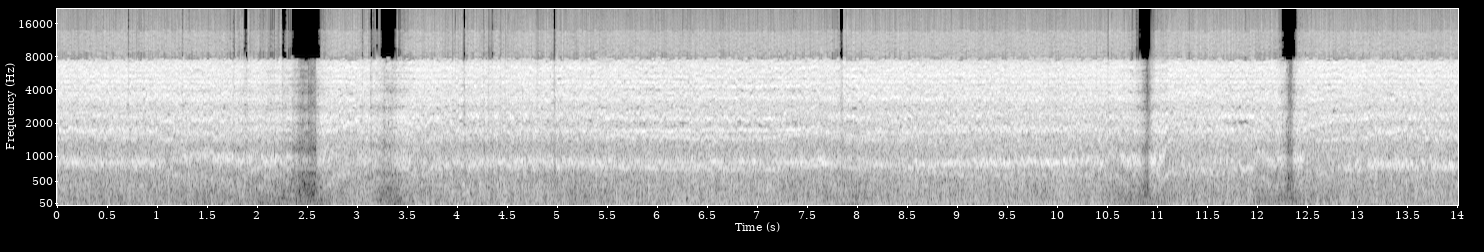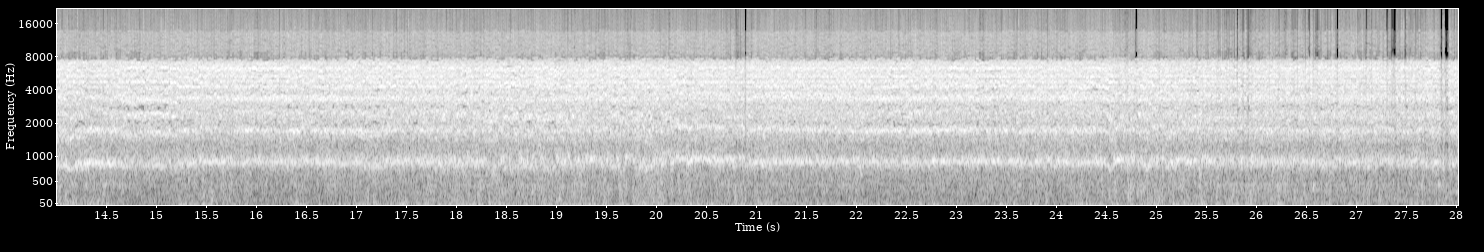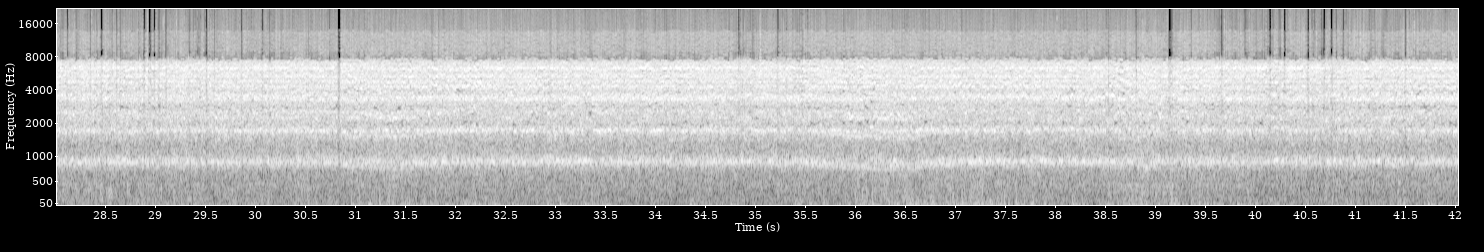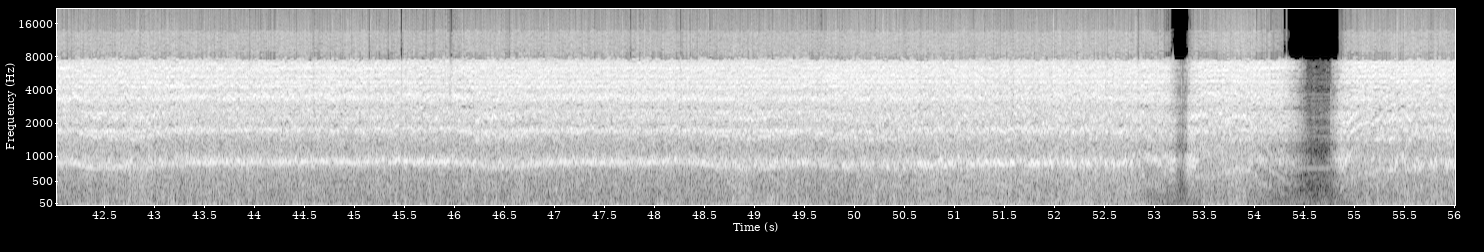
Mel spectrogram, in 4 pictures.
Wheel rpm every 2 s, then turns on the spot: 130, 70, 220, 210, 200, 140, 140, 210, 230, 220, 240, 230, 240, 230, 230, 220, 230, 230, 220, 230, 230, 220, 230, 230, 220, 200, 130, 90.
52-54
